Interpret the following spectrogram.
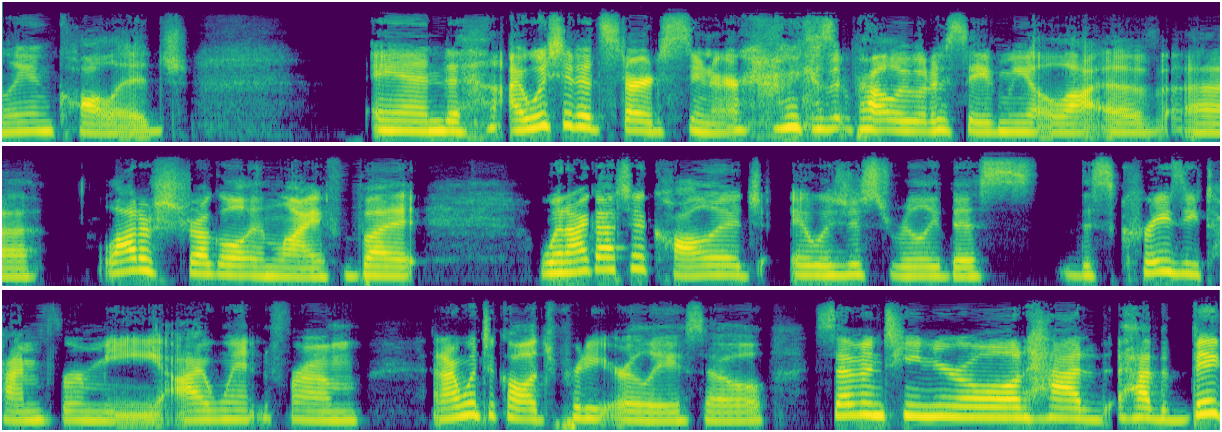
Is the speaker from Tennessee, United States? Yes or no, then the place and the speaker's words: yes; Nashville, Tennessee, United States; growing up in the Nashville scene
